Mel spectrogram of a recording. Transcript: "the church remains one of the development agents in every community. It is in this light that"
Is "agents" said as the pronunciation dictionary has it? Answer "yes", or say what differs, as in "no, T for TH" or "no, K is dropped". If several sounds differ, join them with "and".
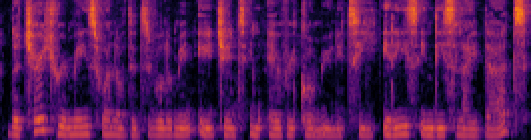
yes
